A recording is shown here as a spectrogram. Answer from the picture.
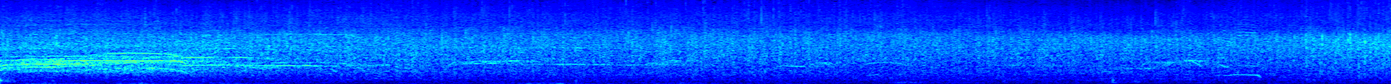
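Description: A large audience at Kensington gives speaker Carolyn Custis James a standing ovation, a dense, even wash of clapping with scattered cheers and whistles rising above it, holding strong without fading.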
